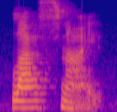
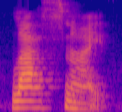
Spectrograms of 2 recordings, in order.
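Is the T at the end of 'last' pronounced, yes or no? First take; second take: no; no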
